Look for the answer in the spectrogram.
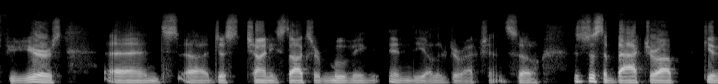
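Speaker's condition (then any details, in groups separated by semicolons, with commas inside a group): No condition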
